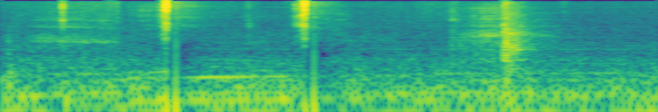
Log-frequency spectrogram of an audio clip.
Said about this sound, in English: That letter got crumpled.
